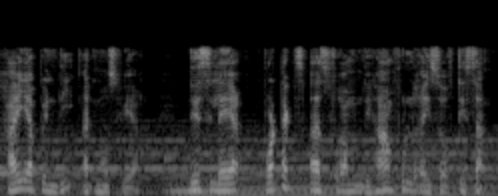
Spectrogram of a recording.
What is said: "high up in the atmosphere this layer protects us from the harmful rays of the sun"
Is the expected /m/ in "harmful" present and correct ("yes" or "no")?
yes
